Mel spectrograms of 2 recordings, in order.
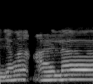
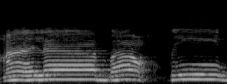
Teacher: Kepanjangan ini Bu. La-nya dua harkat aja ya, dua ketukan aja. Jangan ala kepanjangan kalau begitu ya.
